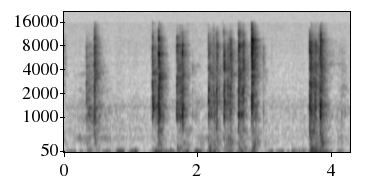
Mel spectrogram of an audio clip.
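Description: Computer keyboard typing: faint, irregular keystrokes in short runs with brief pauses between them.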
